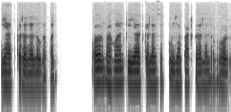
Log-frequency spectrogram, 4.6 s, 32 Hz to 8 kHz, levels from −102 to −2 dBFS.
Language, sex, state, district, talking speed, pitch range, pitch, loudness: Bhojpuri, male, Bihar, Saran, 195 wpm, 115-130 Hz, 120 Hz, -22 LUFS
